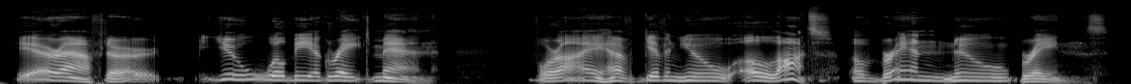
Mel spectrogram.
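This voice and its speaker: At a very slow pace, a man uses a put-on character voice pitched high. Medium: audio drama. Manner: smooth, accommodating.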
